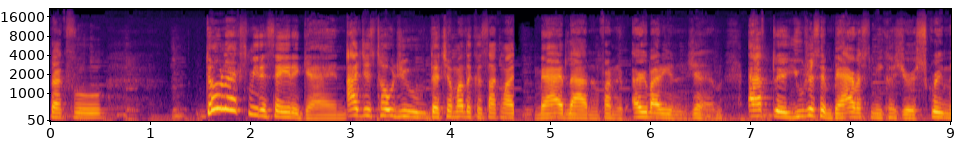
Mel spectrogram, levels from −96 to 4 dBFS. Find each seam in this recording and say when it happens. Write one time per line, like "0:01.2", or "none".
0:02.9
